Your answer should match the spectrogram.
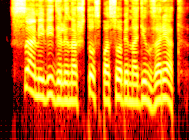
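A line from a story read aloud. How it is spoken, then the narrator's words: Snapping. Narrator (Russian): огрызнулась Диба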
